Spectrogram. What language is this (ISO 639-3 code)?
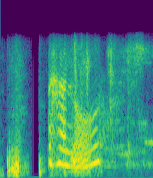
pan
